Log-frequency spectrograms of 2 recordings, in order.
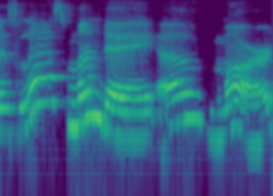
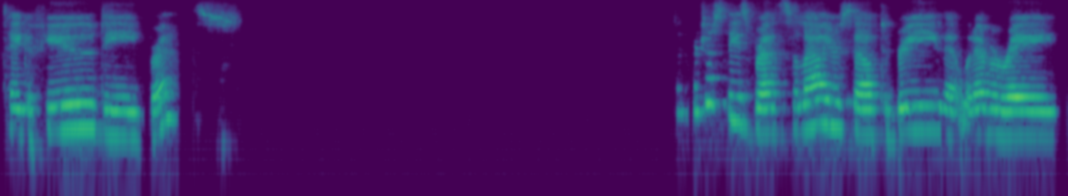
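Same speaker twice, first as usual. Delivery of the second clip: guided meditation. Real, not acted. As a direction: ease them gently into their breath, unhurried.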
